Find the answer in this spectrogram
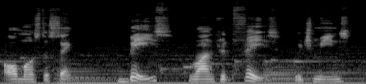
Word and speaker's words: bass: spelt almost the same bass runs with phase which means a low voice in the harmony bass rhymes with mass a species of fish minute runs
